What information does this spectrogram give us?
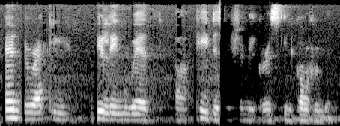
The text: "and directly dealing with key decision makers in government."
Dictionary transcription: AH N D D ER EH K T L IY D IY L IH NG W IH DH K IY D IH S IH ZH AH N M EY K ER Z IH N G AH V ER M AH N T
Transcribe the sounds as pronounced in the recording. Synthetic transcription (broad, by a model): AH N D D ER EH K T L IY D IY L IH NG W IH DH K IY D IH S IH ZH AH N M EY K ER S IH N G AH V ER M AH N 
